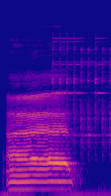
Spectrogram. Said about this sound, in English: Oh, I hate that bell. You just get in a roll and just comes and sucks your soul straight out.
